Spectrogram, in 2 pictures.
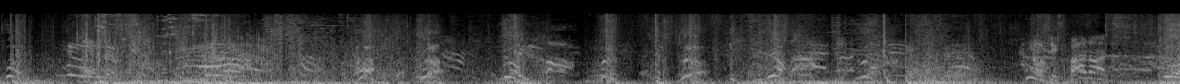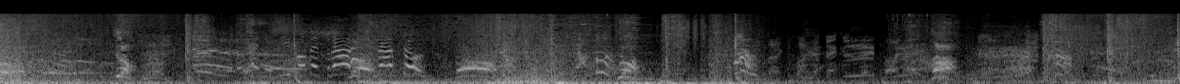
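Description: Heavy weapon blows strike enemies with loud thuds.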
